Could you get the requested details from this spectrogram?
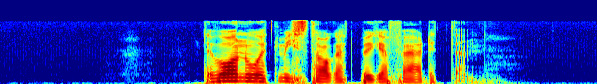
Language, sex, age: Swedish, female, 33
